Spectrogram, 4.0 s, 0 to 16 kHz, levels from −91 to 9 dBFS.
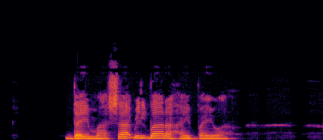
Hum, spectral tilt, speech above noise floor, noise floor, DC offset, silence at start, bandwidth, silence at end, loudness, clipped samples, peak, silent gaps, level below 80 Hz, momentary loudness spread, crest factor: none; -5.5 dB/octave; over 73 dB; under -90 dBFS; under 0.1%; 0.85 s; 9 kHz; 1.1 s; -18 LUFS; under 0.1%; 0 dBFS; none; -66 dBFS; 8 LU; 20 dB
